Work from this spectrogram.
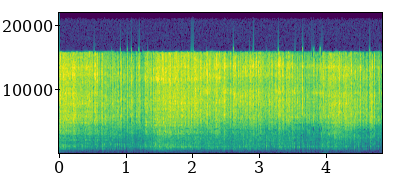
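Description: A tall, clear plastic rain stick tube, about 40 cm long with a green cap and filled with colourful small beads and pins, is held upright and turned and tilted by hand so the beads cascade inside. The result is a steady, bright, sizzling patter of countless tiny ticks that flows continuously throughout, with almost no low-end weight.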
